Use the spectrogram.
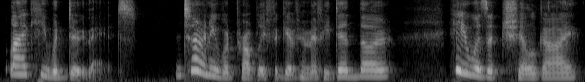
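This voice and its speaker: A woman reading a story aloud as expressive scripted narration, in the manner of an audiobook. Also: mid-range voice. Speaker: fan fiction audiobook reader.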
